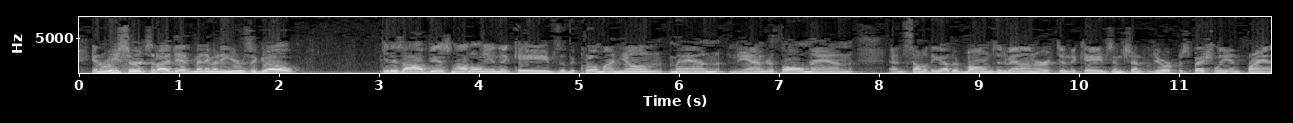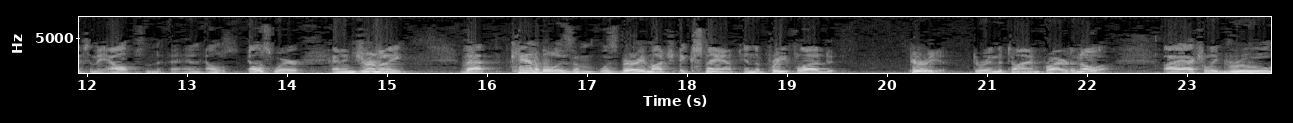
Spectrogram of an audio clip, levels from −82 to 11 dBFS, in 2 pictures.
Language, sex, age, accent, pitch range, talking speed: English, male, 60-79, American, 110-140 Hz, 175 wpm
